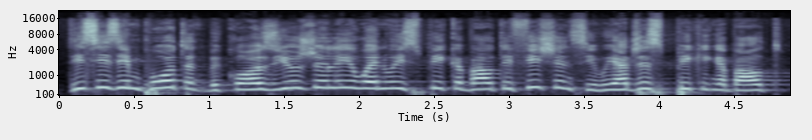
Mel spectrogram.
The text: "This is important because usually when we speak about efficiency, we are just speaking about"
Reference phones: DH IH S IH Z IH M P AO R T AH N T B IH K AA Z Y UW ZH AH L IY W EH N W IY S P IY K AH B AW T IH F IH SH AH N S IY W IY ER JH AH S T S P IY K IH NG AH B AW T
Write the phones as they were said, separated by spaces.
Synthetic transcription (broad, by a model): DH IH S IH Z IH M P AO R T AH N T B IH K AA Z Y UW ZH AH L IY W EH N W IY S P IY K AH B AW T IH F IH SH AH N S IY W IY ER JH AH S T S P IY K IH NG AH B AW T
